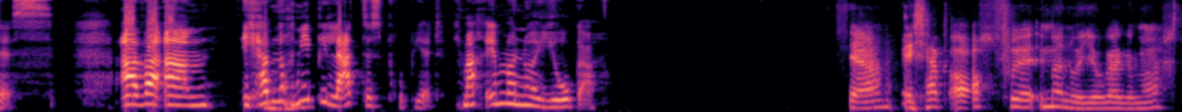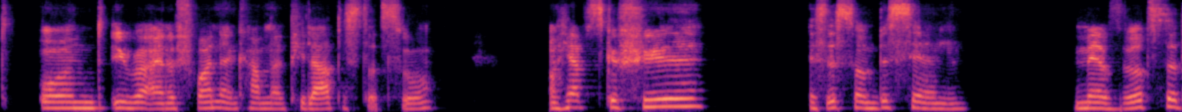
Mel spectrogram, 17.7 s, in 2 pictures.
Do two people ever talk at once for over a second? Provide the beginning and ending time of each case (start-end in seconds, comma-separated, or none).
none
